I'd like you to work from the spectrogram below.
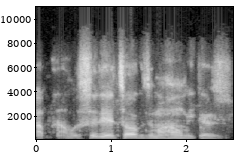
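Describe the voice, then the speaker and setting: The speaker is a man. He goes at a moderate pace. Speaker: contractor vlogger. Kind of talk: casual live stream talk.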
